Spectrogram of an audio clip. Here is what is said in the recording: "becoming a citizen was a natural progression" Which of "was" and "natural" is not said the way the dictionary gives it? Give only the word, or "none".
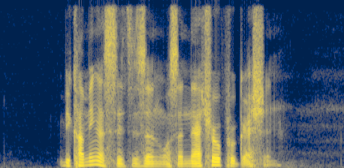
none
